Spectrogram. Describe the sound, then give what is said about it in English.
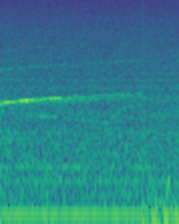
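An emergency vehicle siren holds a steady wailing tone that sags slightly in pitch as it goes by, over a low, constant traffic rumble. No one speaks. “Let's wait a minute till the siren.”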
